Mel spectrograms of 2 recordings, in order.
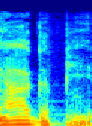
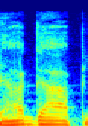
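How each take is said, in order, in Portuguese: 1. A primeira sílaba é tônica. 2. A primeira sílaba não é tônica. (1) "Nem, nem ágape" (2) "é agape"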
